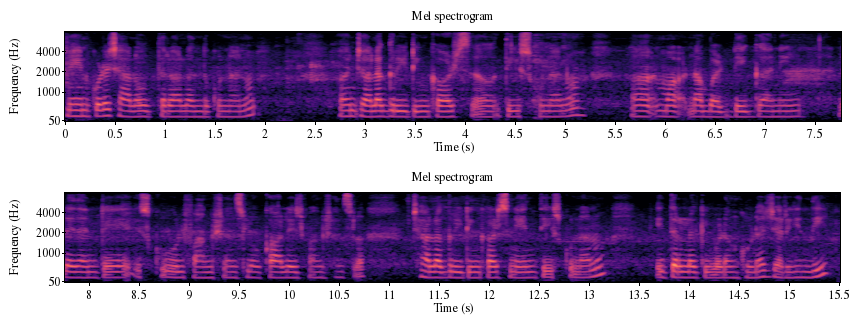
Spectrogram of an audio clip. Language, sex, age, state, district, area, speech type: Telugu, female, 30-45, Andhra Pradesh, Kurnool, rural, spontaneous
